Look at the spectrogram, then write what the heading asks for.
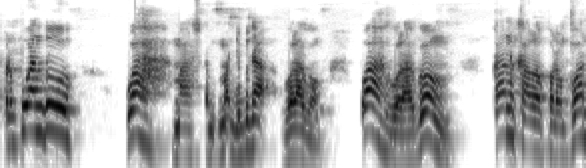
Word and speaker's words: Gol A Gong: Dan kalau kamu sukses semuanya karena Allah a gol agong dibacanya golagong itu kesuksesan berasal dari Allah Subhanahu wa taala.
